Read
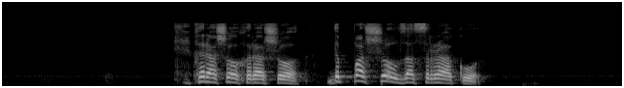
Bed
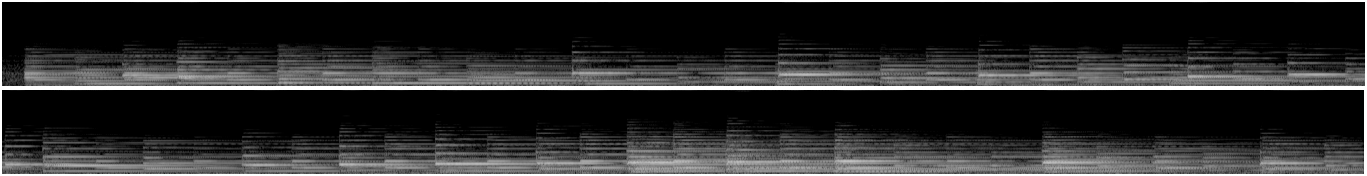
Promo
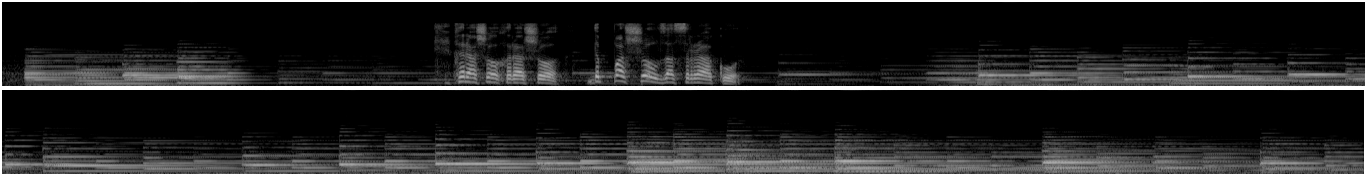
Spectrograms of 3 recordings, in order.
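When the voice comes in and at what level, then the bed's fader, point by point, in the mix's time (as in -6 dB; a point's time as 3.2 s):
2.60 s, -1.0 dB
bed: 2.23 s -4 dB
2.53 s -23.5 dB
9.1 s -23.5 dB
9.55 s -5.5 dB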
